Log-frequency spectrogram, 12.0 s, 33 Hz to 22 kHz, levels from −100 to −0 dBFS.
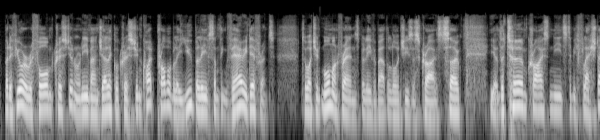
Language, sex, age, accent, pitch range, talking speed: English, male, 40-59, British, 120-140 Hz, 180 wpm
